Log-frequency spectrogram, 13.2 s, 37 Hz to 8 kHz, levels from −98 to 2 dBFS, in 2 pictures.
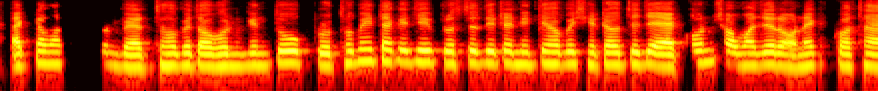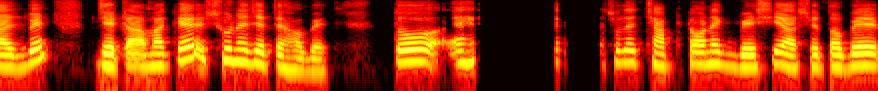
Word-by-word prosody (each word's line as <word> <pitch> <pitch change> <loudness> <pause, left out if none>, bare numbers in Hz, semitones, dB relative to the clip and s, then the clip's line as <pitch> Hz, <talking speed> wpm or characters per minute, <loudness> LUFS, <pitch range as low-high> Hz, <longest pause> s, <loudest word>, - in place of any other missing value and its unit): একটা 175 +4 -2
মানুষ 190 +2 -4
যখন 185 -1 -12
ব্যর্থ 155 0 +2
হবে 175 +1 0
তখন 165 0 +2
কিন্তু 175 +2 -3 0.3
প্রথমেই 195 +6 -1
তাকে 215 -1 +2
যেই 205 0 +4
প্রস্তুতিটা 195 0 0
নিতে 185 +1 -4
হবে। 185 0 0
সেটা 180 0 -1
হচ্ছে 180 +1 0
যে - - +5
এখন 200 +4 -4 0.2
সমাজের 175 0 +2
অনেক 170 +2 -1 0.2
কথা 165 +1 -1
আসবে 155 +7 +1 0.5
যেটা 165 -1 +4
আমাকে 170 +6 0 0.3
শুনে 225 -2 +2
যেতে 180 -4 0
হবে। 125 -1 -4 0.6
তো 205 - +3 0.5
হ্যাঁ 205 - -4 0.9
আসলে 205 0 -5
চাপটা 170 +1 -5
অনেক 190 0 -2 0.2
বেশি 155 +5 -1
আসে। 155 - -6
তবে 160 +2 +2
180 Hz, 155 wpm, -22 LUFS, 165-195 Hz, 0.9 s, যে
